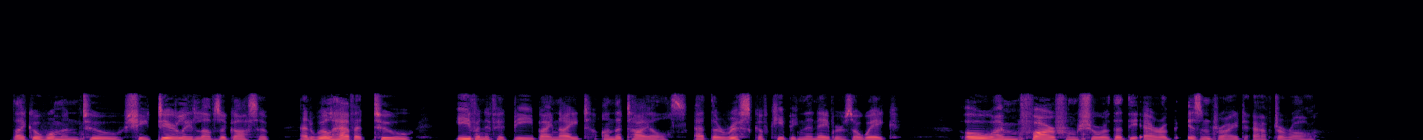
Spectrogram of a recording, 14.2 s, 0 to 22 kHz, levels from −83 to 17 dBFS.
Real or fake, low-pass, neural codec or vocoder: real; 7.2 kHz; none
